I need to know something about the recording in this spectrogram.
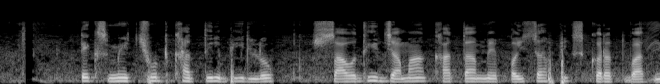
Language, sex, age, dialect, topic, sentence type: Bhojpuri, male, 18-24, Northern, banking, statement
